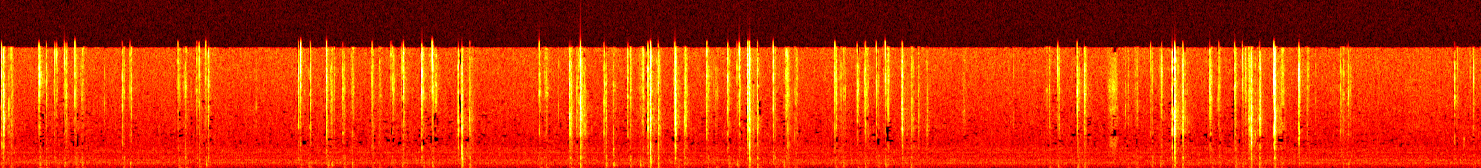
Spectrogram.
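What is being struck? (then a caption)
Plastic laptop keyboard. Both hands type very fast with long nails on a backlit plastic laptop keyboard. Quiet, bright, dry key clicks patter in rapid bursts with very short decay, easing briefly around the ten-second mark before picking up again.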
